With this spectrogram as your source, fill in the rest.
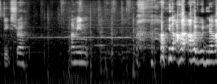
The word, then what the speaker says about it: Dijkstra: The way they pronounce it in the game is Dijkstra.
